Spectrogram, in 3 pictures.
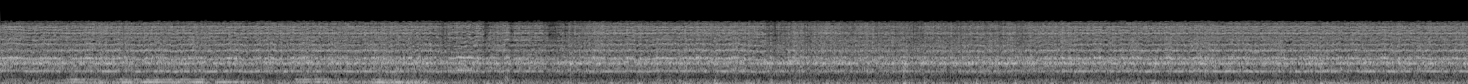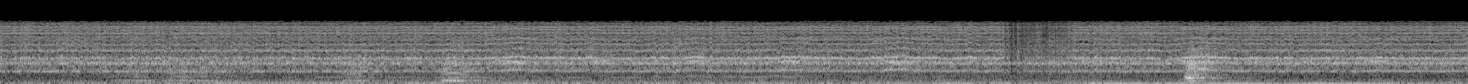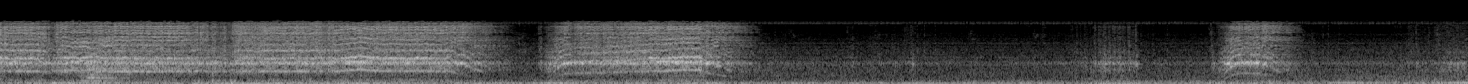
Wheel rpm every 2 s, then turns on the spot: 160, 160, 160, 160, 160, 160, 160, 160, 160, 160, 160, 160, 160, 160, 160, 160, 140, 90, 30, 0, 20, 10.
42-44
